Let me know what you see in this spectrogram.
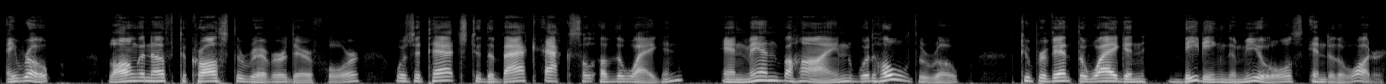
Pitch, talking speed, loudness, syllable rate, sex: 130 Hz, 150 wpm, -21 LUFS, 4.3 syllables/s, male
